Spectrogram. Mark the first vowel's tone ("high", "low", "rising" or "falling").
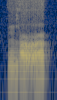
low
